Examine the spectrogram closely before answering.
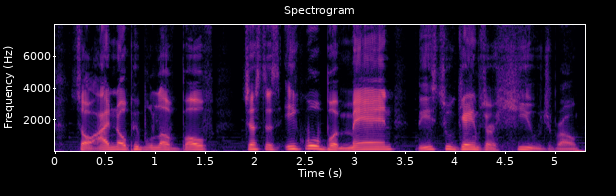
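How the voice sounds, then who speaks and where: The voice moves at a moderate pace. Music plays in the background. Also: man, medium pitch for a man. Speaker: gaming news youtuber. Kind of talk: casual commentary reading an article. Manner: halting.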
